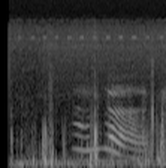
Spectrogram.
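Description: A person's voice making a wordless sound whose pitch glides downward, with a few sharp clicks before it.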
